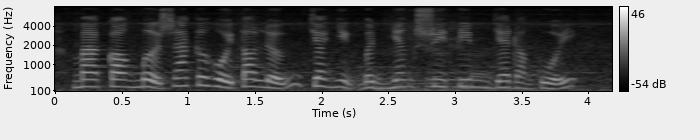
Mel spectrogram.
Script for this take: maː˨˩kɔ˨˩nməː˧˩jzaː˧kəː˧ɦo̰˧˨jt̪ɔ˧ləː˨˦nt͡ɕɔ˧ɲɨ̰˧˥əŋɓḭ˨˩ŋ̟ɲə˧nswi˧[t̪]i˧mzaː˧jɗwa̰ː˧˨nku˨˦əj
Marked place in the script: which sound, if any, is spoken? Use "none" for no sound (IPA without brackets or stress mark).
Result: t̪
